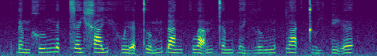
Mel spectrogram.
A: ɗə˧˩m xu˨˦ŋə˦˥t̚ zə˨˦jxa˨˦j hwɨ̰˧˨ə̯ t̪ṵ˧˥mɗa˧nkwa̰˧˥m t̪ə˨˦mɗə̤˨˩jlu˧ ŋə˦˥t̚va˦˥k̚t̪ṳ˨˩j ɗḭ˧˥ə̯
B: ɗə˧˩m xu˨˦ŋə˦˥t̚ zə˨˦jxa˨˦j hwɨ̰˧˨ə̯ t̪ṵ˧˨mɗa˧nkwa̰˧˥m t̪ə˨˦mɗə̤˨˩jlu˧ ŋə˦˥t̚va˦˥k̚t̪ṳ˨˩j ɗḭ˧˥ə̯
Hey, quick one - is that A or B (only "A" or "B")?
A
